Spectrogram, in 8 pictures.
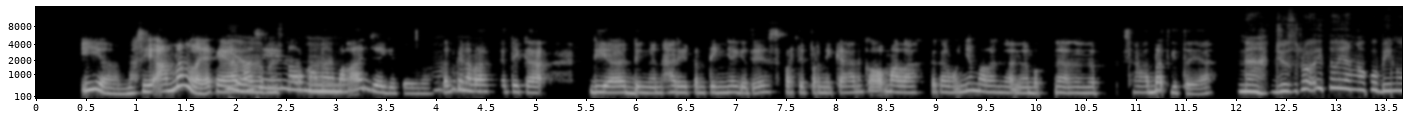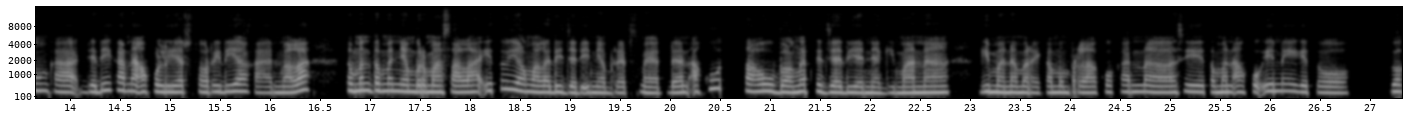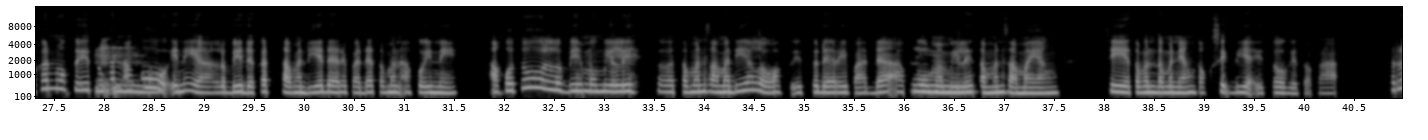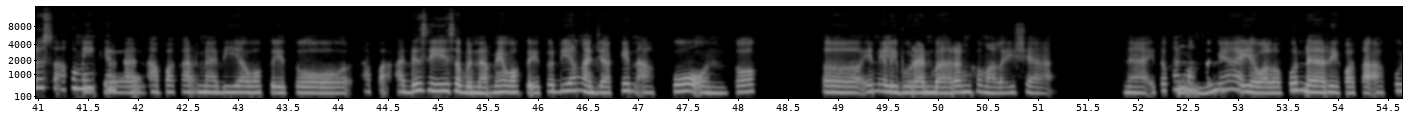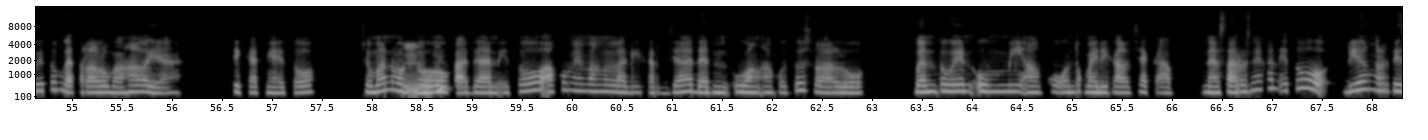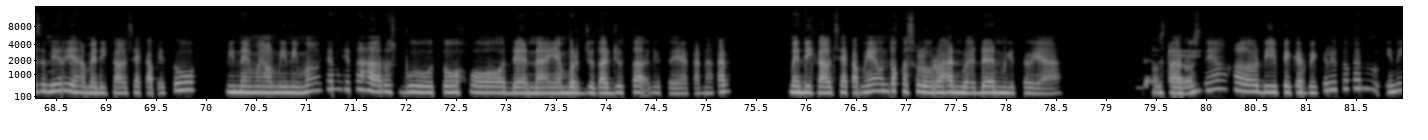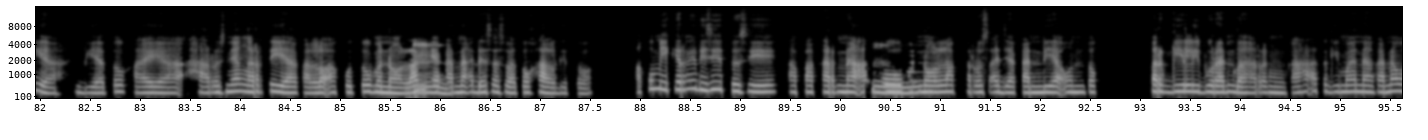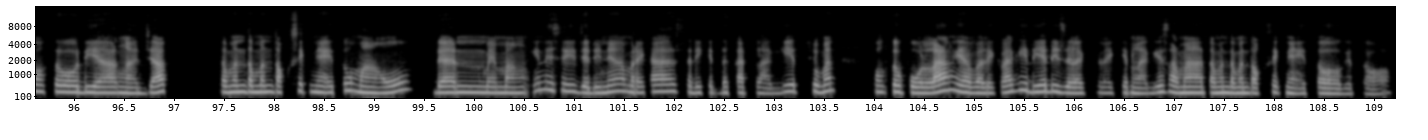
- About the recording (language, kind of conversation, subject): Indonesian, podcast, Bagaimana sikapmu saat teman sibuk bermain ponsel ketika sedang mengobrol?
- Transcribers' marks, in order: other background noise; in English: "story"; in English: "bridesmaid"; in English: "medical check-up"; in English: "medical check-up"; in English: "medical check-up-nya"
